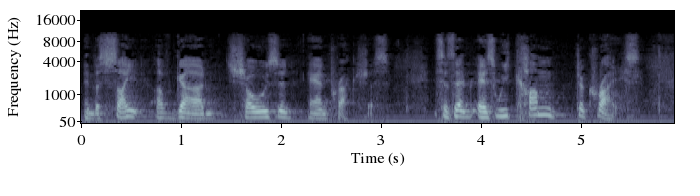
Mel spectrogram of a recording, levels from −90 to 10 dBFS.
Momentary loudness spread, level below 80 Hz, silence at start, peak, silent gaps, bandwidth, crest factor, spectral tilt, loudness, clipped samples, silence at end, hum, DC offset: 14 LU; -52 dBFS; 0 s; -10 dBFS; none; 11 kHz; 20 dB; -5 dB/octave; -29 LUFS; under 0.1%; 0 s; none; under 0.1%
